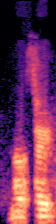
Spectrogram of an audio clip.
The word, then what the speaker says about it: Mostert: Mostert, yeah.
